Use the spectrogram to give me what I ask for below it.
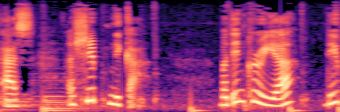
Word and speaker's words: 하십니까: Just a reminder, when we spell 하십니까, it would seem like it is pronounced as 하십니까. But in Korea, they pronounce it as 하십니까. Not a P, but an M sound.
